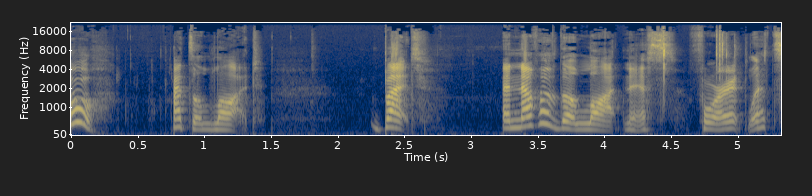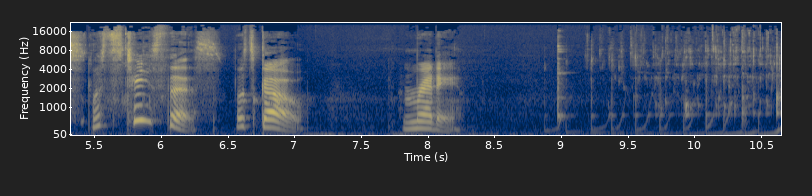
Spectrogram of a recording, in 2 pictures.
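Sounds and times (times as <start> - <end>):
speech: 0.1 - 1.5, 2.3 - 7.2, 7.8 - 8.3
whiskey glugging from a bottle into a small tasting glass: 9.0 - 10.6.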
